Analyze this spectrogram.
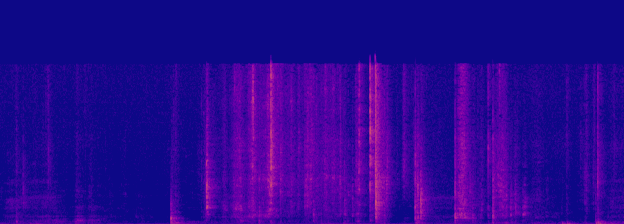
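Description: A cardboard box lid scrapes and flaps open.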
